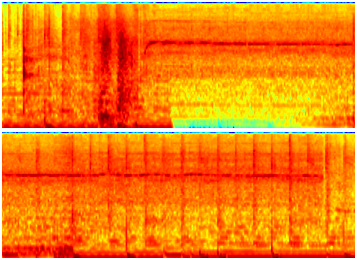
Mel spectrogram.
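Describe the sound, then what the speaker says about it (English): A wire brush scrapes across a pine board in steady, rough, close-up strokes, with a few sharp knocks and a brief thin whine, and no voices. "Pine is relatively smooth, and when you use the wire brush, it'll start to take that smoothness off and you'll get these ridges."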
